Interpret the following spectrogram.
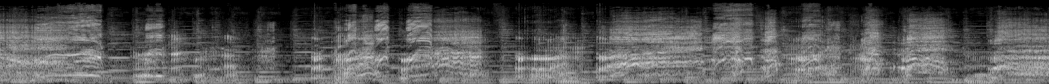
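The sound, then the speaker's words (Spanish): Pigs grunt and oink loudly and continuously, several animals overlapping, with occasional higher squeals cutting through the steady, crowded chorus. “Nos enfocaremos principalmente en la crianza de los puercos.”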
